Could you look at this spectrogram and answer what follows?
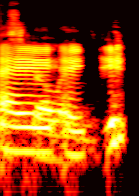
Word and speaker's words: Rahe: Rahe.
